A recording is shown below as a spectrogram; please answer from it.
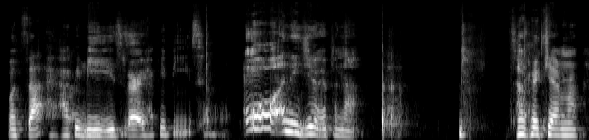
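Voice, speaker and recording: A woman's voice: fairly low pitch, lively intonation, normal speed, background noise. A woman hosting a home cooking video, chatting playfully and joking as she plates a dessert in her kitchen. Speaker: cooking show host. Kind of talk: casual cooking demo chat.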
